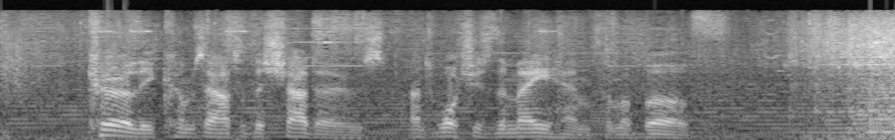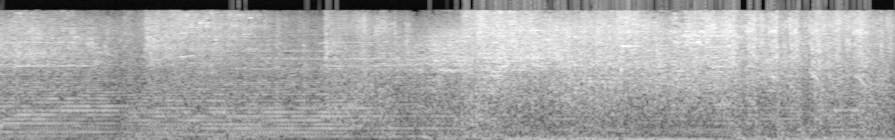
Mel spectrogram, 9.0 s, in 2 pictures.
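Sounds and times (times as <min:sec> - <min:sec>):
speech: 0:00.5 - 0:04.2
crashing impacts on barrels of beer: 0:04.0 - 0:08.9
soldiers' machine gun fire in a bar: 0:06.7 - 0:08.9.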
